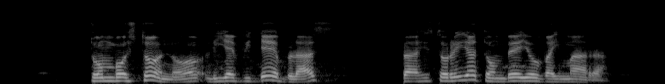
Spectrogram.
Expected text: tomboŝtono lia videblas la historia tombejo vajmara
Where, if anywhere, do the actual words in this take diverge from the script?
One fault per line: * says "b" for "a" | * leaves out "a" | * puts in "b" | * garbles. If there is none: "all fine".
all fine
